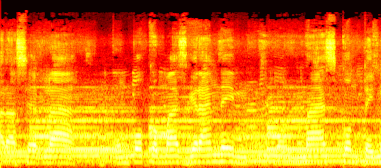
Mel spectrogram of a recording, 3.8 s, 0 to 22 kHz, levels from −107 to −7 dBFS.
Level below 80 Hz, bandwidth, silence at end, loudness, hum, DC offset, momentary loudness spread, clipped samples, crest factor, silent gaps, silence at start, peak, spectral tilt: -56 dBFS; 16 kHz; 0 s; -14 LUFS; none; under 0.1%; 4 LU; under 0.1%; 14 dB; none; 0 s; 0 dBFS; -3.5 dB/octave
